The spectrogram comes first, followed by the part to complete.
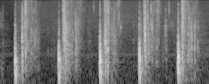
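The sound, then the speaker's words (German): Five footsteps in a grandmother's high-heeled pumps, walking angrily through spilled yogurt at a slow, steady pace, each landing with a wet, sticky squelch and a brief smeary tail. The walker briefly steps out of the yogurt, turns and walks back. No talking. “Ich bin mit den Stöckelnschuhen ja. meiner Oma wütend durch Joghurt gelaufen.”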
